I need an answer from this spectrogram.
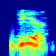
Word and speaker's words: wir: Wir, wir, wir. Así se dice, wir. Voy a repetirlo nuevamente, wir, wir. Suena muy parecido a la palabra cerveza, pero tiene una pequeña diferencia en el sonido.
